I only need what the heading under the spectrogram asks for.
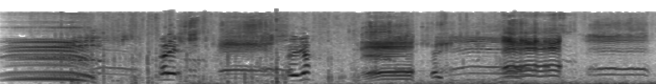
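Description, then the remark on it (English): A sheep farmer calls to a herd of his sheep at his family farm near the town of Dreux in France's Centre region, and many sheep answer with loud, overlapping bleats that come in waves for about ten seconds. “a sheep farmer, calls to a herd of his sheep at his family farm, Ferme du Puy, near the town of Dreux in France's Centre region.”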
